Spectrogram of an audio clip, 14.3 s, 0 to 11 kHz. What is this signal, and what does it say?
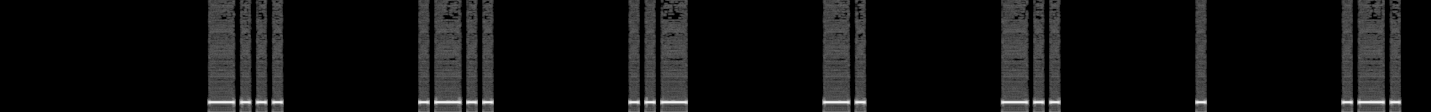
Morse code, heard as a keyed tone, about 15 wpm, spaced as for 5 wpm, 1000 Hz. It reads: BLUNDER
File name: qotdfiles / 5wpm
